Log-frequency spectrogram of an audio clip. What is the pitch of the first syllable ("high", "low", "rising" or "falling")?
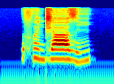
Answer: high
